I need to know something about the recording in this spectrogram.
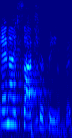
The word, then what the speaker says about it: anisotropy: The lore In books refer turn- to that as anisotropy. Anisotropy? How do you pronounce that? Anisotropy.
